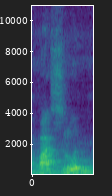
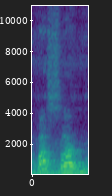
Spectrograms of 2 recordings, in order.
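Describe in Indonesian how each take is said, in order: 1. Kata ini berakhir dengan bunyi -un. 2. Kata ini berakhir dengan bunyi -an. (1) "bisa dibaca faslun" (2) "bisa dibaca faslan"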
